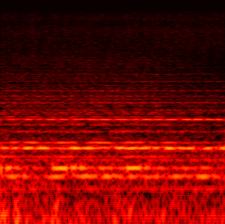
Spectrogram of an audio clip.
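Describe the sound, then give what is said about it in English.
Steady storm rain pours down in a dense, continuous hiss, with low rumbling texture and a faint tonal hum running underneath throughout, no voices present. “We wait till the storm's done, and we get out of here.”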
